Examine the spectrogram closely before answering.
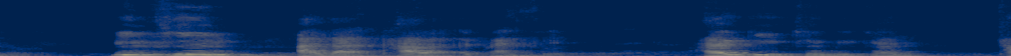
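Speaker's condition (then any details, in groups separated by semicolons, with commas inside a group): Cerebral palsy; mild, ataxic type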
